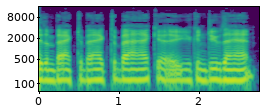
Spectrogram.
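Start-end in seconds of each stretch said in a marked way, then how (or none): none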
